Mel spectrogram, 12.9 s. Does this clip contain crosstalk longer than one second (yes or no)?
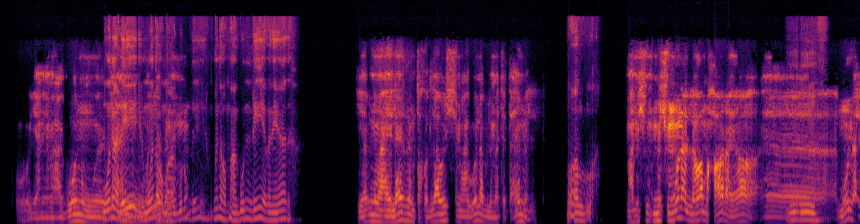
yes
